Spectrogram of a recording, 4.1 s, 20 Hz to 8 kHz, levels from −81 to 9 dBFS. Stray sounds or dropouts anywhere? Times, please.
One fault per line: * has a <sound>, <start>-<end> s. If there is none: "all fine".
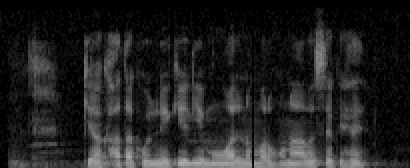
* has a dropout, 2.5-2.5 s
